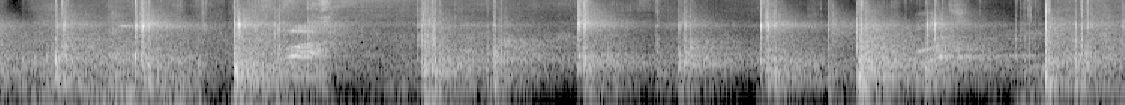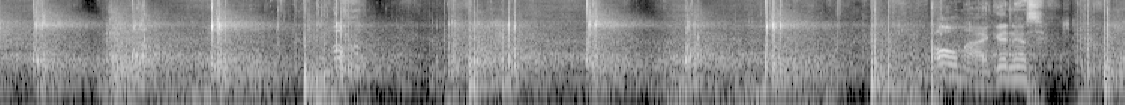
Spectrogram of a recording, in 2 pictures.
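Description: A skateboard deck snaps and clacks down on landing.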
